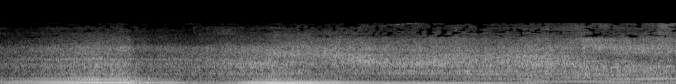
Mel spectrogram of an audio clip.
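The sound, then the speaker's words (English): A fairly heavy truck drives on a back road, its low engine rumble a steady, dense drone that swells slightly twice and carries on alone. “I don't know what this is. I'm walking directly up on a back road. It's a fairly heavy truck going forward.”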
